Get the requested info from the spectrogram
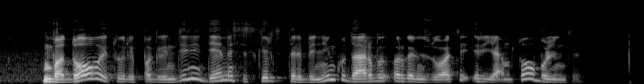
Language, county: Lithuanian, Kaunas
